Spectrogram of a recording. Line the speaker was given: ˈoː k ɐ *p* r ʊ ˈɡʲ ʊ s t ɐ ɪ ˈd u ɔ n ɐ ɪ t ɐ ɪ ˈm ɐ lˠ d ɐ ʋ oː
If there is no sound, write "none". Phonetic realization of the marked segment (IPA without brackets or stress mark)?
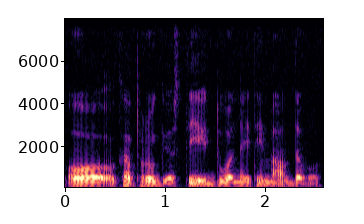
p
